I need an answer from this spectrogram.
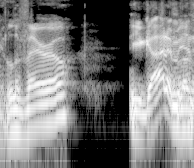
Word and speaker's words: Levaero: And so you're at, I always pronounce it wrong, Levaero. You got it, man. Levaero Aviation.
